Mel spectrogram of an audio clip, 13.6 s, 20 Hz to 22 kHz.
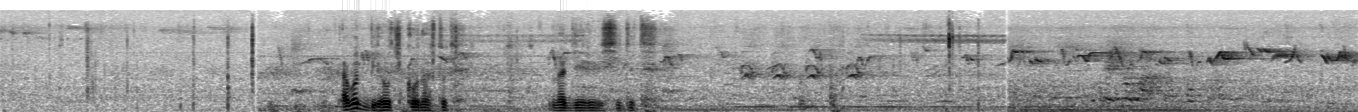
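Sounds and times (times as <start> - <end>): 
several birds chirping and singing outdoors: 0.0 - 13.5
speech: 3.4 - 4.8, 5.5 - 6.8.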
